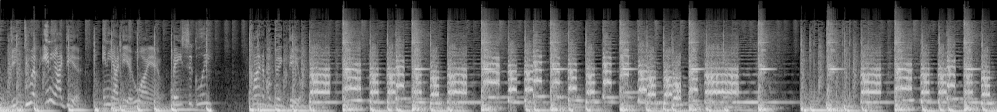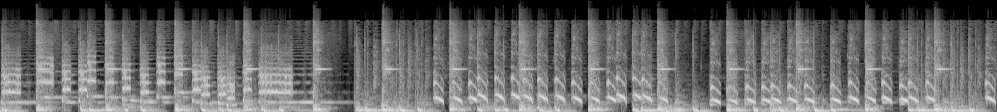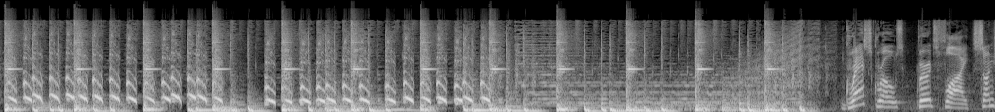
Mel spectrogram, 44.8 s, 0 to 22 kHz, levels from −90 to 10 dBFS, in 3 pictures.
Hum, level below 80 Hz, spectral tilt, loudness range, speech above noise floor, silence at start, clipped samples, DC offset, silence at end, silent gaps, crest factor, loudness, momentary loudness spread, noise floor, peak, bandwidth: none; -14 dBFS; -5 dB/octave; 4 LU; 20 dB; 0 s; 0.2%; under 0.1%; 0 s; none; 8 dB; -9 LUFS; 7 LU; -29 dBFS; 0 dBFS; 15 kHz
